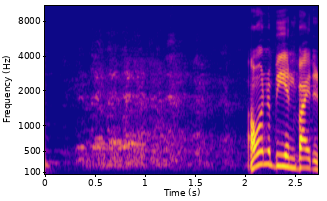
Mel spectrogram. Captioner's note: audience laughing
